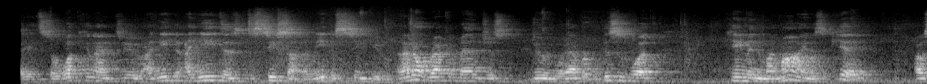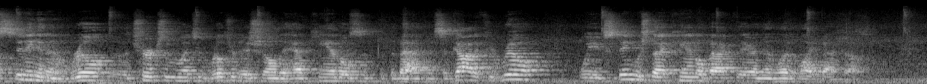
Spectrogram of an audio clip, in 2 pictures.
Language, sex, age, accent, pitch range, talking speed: English, male, 40-59, American, 135-175 Hz, 250 wpm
